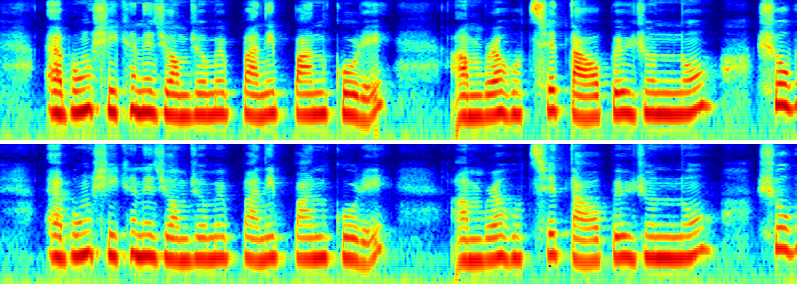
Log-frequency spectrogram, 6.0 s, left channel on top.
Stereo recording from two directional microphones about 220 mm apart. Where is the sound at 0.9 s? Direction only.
10° left (ahead or behind).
